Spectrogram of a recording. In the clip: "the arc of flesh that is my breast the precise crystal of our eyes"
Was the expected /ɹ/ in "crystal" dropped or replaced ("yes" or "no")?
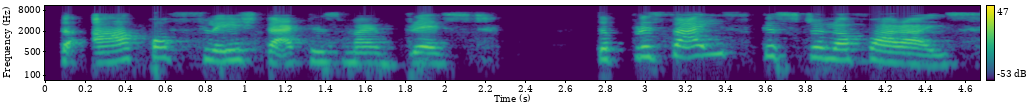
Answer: yes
